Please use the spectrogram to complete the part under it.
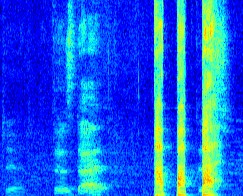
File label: recordin Mic Input; flstudio; Vocals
